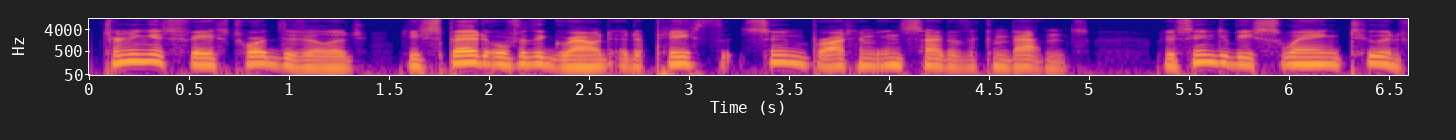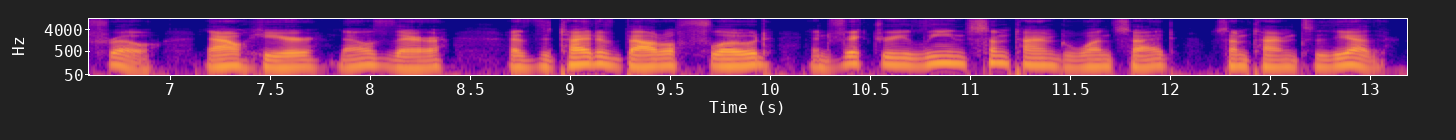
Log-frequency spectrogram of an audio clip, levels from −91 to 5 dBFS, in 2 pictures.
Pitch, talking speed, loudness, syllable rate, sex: 125 Hz, 225 wpm, -23 LUFS, 6.5 syllables/s, male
